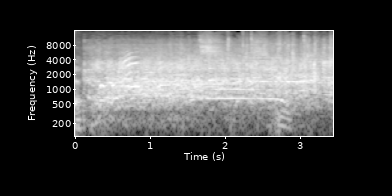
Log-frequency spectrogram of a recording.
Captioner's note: crowd laughs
